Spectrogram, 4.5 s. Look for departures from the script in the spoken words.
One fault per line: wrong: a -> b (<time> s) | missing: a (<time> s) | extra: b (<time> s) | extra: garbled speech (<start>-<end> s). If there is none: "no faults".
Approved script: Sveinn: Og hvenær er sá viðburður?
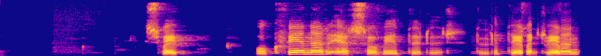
extra: garbled speech (3.5-4.3 s)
